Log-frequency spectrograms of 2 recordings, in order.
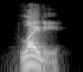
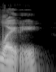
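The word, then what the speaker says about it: lighttpd: How's that pronounced? Lighty. Yep. Lighty. It's pronounced Lighty.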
